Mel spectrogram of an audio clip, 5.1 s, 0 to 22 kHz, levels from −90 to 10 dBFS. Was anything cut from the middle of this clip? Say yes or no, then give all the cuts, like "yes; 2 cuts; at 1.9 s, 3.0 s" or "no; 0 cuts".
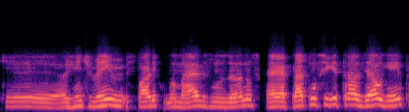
yes; 4 cuts; at 1.6 s, 2.0 s, 2.8 s, 3.2 s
